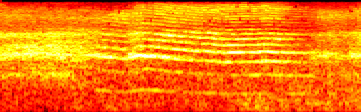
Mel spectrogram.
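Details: Infant crying: sustained high-pitched wailing with a strong steady voice throughout.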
